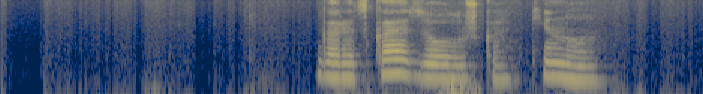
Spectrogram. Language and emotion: Russian, neutral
